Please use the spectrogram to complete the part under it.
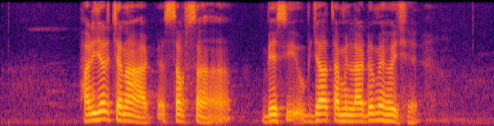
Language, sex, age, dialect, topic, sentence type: Maithili, male, 46-50, Bajjika, agriculture, statement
